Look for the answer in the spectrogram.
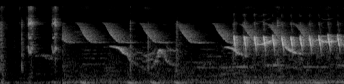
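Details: White-rumped shama singing a varied song that copies lovebird, kapas tembak and pijantung gunung: sharp clicks, a run of descending whistled slurs, then a fast rhythmic trill of bright notes.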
